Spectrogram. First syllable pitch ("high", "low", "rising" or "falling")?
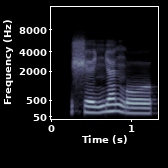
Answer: low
